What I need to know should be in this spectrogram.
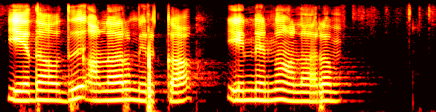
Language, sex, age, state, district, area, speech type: Tamil, female, 18-30, Tamil Nadu, Tiruppur, rural, read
